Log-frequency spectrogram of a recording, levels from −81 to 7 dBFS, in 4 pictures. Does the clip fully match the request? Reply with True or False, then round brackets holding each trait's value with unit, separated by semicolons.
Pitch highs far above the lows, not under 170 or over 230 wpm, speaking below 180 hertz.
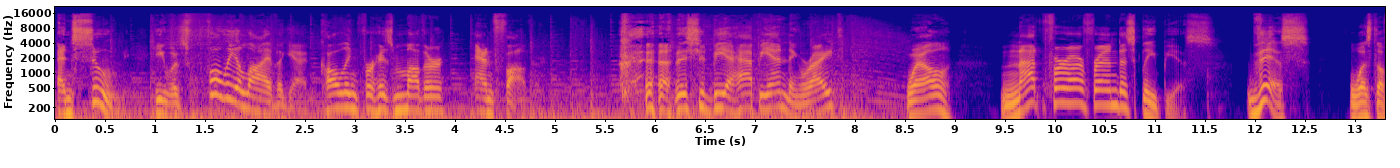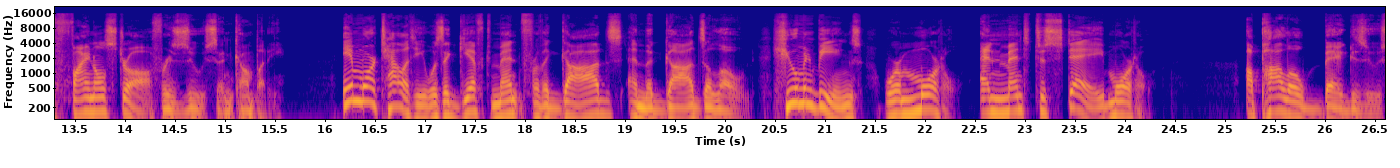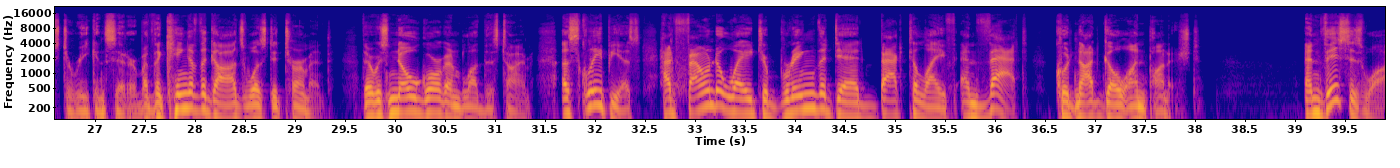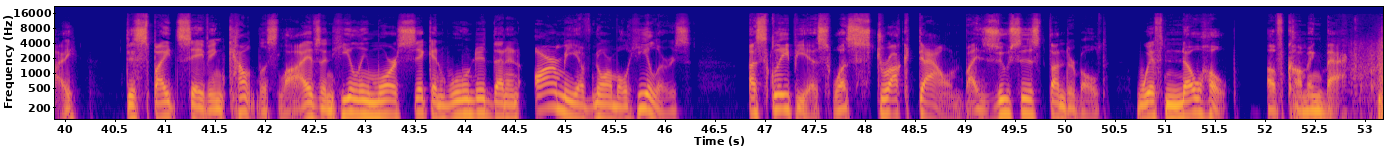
False (6.5 semitones; 145 wpm; 140 Hz)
